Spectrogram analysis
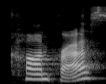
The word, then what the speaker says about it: compress: have that rule there we're stressing syllable number one for compress and syllable number two for the verb compress another word that we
